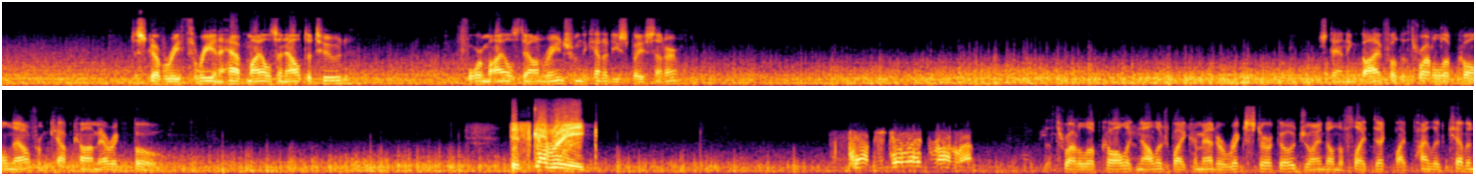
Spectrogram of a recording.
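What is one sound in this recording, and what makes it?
Rocket engines roar with a steady, deep rumble.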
